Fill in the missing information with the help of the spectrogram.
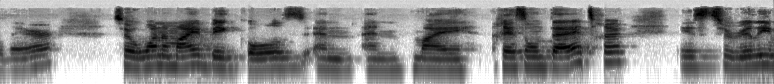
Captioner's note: speaks French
